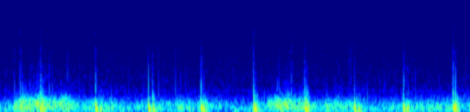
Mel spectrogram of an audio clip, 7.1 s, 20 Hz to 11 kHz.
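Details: Normal heart sounds at the pulmonic area in a patient with no valve lesion: regular low thumps at about 76/min. The second sound is normal because lung blood pressure is not elevated.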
